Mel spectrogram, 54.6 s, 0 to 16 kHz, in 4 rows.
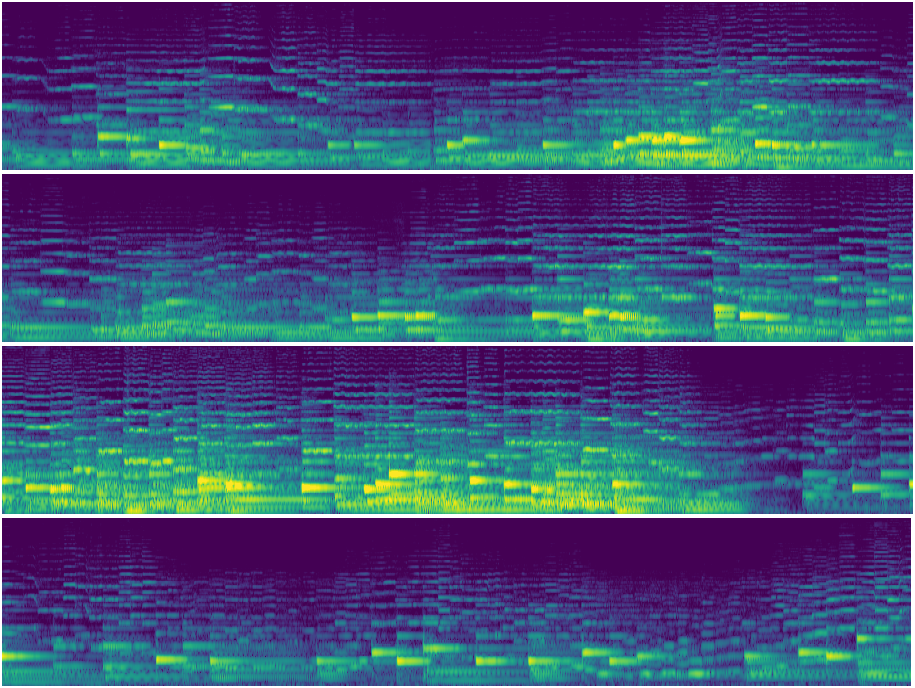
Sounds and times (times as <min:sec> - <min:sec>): Violin, fiddle: 0:00.0 - 0:54.6.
